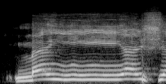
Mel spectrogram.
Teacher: so a little abrupt stop, a glottal stop. That's for the letter Hamza.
